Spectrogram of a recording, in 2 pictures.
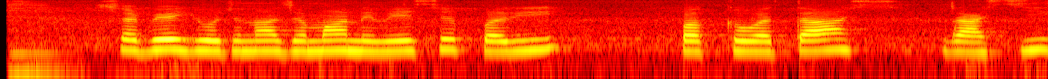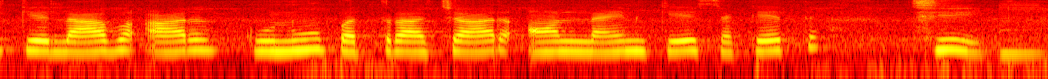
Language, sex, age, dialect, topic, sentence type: Maithili, female, 25-30, Angika, banking, question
